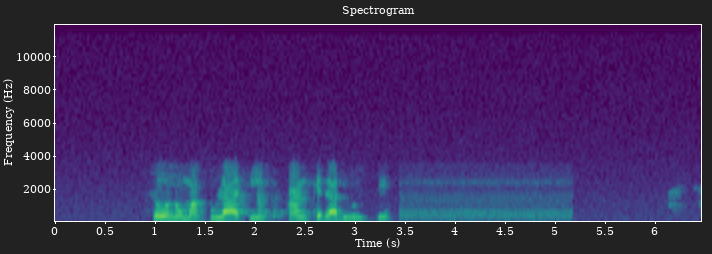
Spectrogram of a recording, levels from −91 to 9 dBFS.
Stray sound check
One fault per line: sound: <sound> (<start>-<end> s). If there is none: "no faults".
no faults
